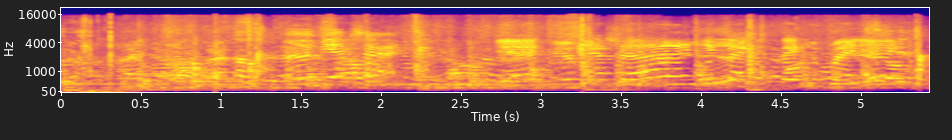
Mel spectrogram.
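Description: Several women sing together loudly.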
